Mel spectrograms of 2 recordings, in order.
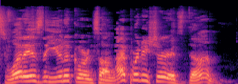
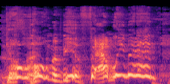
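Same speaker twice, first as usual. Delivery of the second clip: laughing quote; 12 semitones higher, 6 dB louder than usual. Retold or imitated. Quoting game loss line, laughing.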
